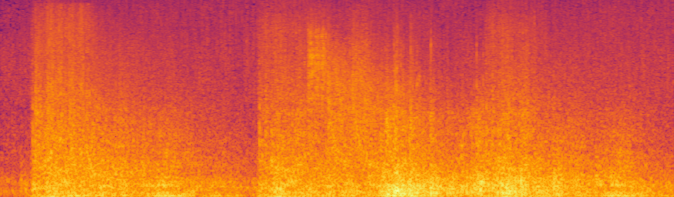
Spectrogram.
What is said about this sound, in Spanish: se caracteriza por la aparición de una serie de relámpagos, descargas eléctricas, nube-tierra, tierra-nube y entre nubes de manera casi continua, cuyos truenos pueden escucharse casi ininterrumpidamente si se está presente debajo de la tormenta.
